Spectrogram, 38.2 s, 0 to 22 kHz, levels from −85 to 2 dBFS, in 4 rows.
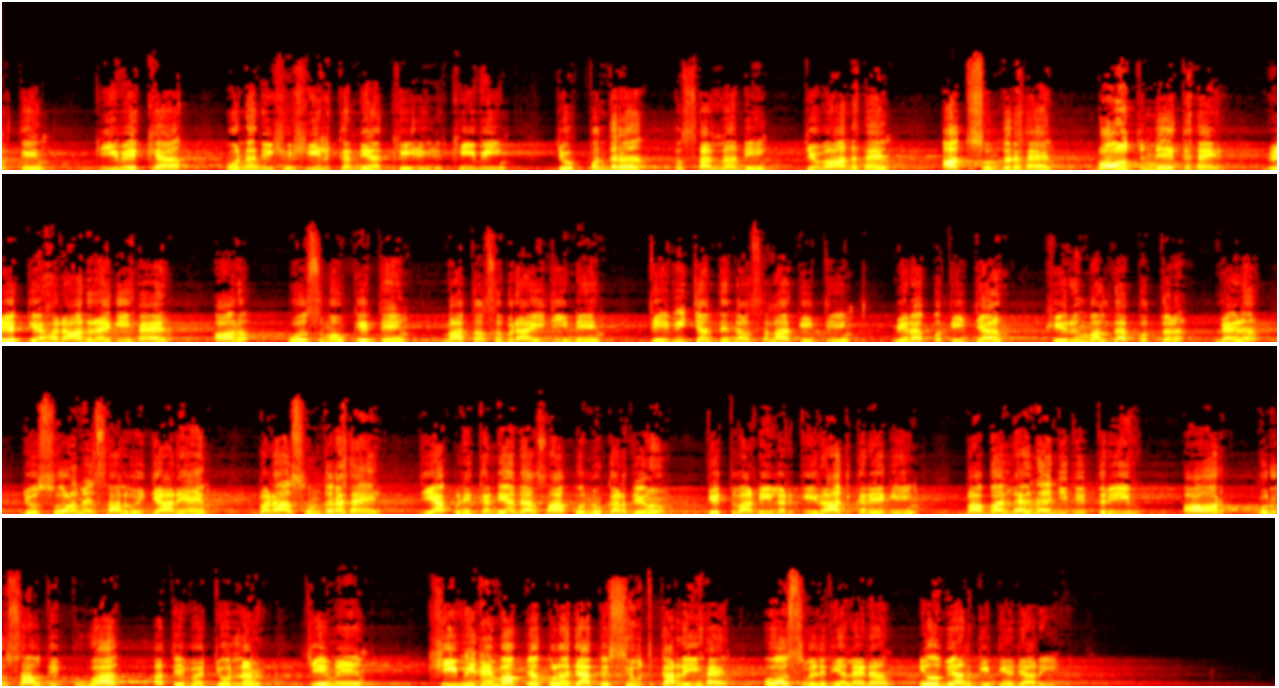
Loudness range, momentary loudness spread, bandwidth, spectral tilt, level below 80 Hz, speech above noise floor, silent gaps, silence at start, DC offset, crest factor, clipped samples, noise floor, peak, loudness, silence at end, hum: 4 LU; 10 LU; 15.5 kHz; -2 dB/octave; -66 dBFS; 44 dB; none; 0 s; under 0.1%; 20 dB; under 0.1%; -63 dBFS; 0 dBFS; -18 LUFS; 1.35 s; none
